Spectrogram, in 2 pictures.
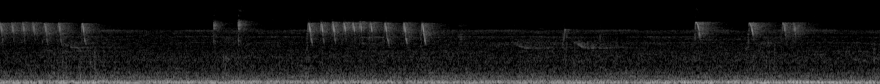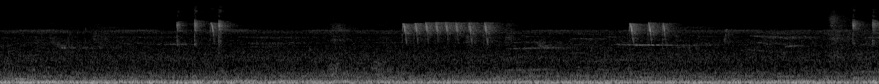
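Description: A monkey chews food with soft smacking sounds.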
